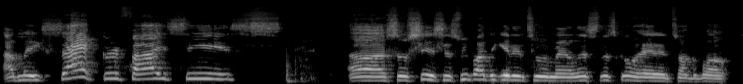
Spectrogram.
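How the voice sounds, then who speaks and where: A man from New co-hosting a casual wrestling podcast, loud and slangy with hype-man energy. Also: high voice, a little slow. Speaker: podcast co-host.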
